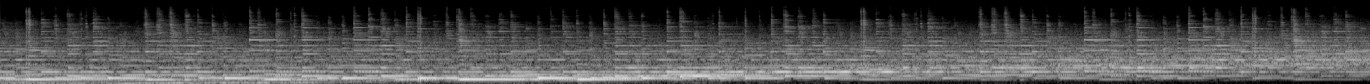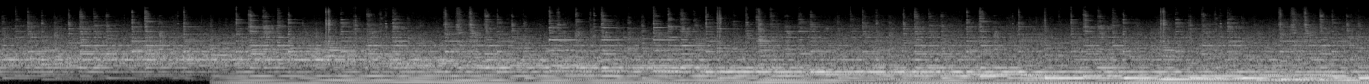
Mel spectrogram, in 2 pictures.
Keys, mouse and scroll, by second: 0.1 alt+click, 1.1 right click, 2.7-3.9 drag, 6.1-7.1 drag, 7.9 alt+click, 8.6 click, 11.3 click, 11.9 click, 13.4-14.4 right drag, 14.5-15.6 drag, 15.8-16.9 drag, 18.2-19.3 drag, 20.4-21.5 drag, 23.2 click, 23.6 click, 25.1-26.2 drag, 27.2-27.3 drag.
